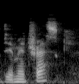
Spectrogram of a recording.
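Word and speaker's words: Dimitrescu: this of course um castle uh that is pronounced dimitra's castle dimitrisk so we now we know how to save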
